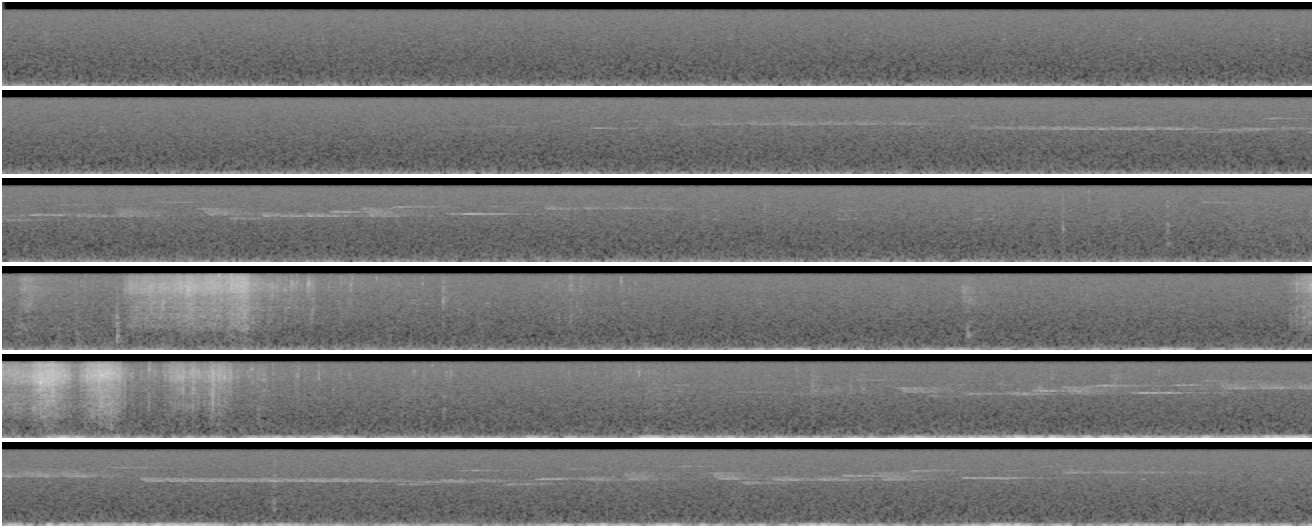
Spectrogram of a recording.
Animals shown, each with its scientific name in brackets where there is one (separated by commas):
Winter Wren (Troglodytes hiemalis)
